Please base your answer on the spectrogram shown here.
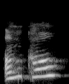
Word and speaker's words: uncle: so they're often mistaken Uncle your mom or dad's brother so un the first syllable is stressed and the sound at the beginning is UN un sounds like unle unle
